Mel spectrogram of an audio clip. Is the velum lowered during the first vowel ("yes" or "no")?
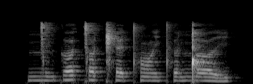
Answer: yes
